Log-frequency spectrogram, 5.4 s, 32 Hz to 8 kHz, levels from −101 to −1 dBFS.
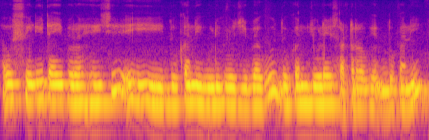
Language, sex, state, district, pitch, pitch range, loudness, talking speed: Odia, male, Odisha, Nuapada, 135 Hz, 125-145 Hz, -12 LUFS, 145 wpm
